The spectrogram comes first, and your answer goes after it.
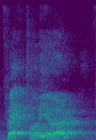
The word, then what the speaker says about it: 팩토리얼: 팩토리얼 발음이 안 좋구나. 팩토리얼.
